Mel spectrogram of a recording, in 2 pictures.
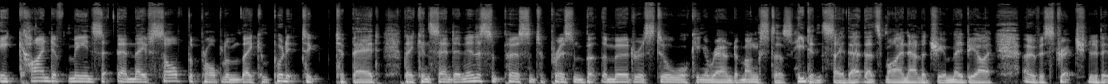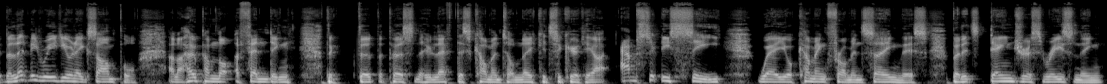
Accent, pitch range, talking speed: British, 110-135 Hz, 235 wpm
